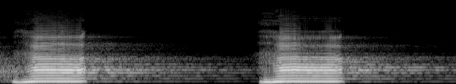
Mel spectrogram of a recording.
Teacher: ہا کو ادا کیسے کیا جائے گا؟ ہا کو ادا کرنے کے لیے گلے کا سب سے نچلا حصہ استعمال ہوگا۔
